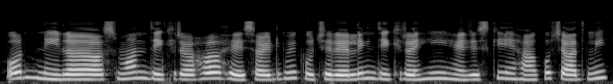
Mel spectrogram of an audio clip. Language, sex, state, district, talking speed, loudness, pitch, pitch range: Hindi, female, Madhya Pradesh, Bhopal, 165 wpm, -15 LUFS, 240 Hz, 230-275 Hz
